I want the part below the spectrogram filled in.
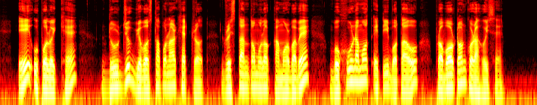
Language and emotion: Assamese, neutral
